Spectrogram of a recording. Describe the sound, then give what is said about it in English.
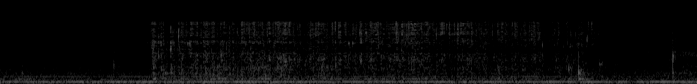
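Water pours steadily into a baptismal font for about four and a half seconds during a church liturgy remembering baptism, a continuous splashing rush that starts abruptly and then tapers off, over a faint low hum. “Sisters and brothers in Christ, through the sacrament of baptism, God's Spirit has been poured out upon water. Water poured out over and immersing us.”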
